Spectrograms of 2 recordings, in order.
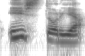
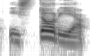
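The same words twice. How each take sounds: First: The stress is not on the middle o. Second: The stress is on the middle o. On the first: The speaker calls it wrong. "I don't want historia" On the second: The speaker calls it right. "Put the emphasis on the O in the middle"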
